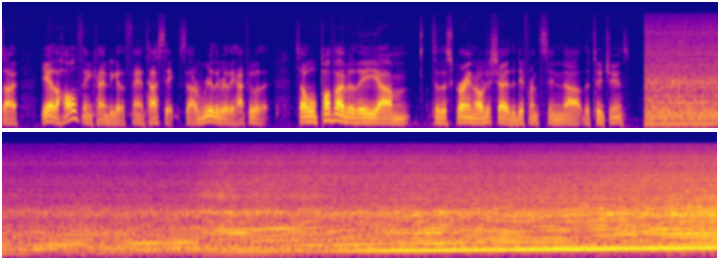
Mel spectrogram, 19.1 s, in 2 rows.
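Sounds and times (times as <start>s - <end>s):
car engine revving on dyno: 8.6s - 19.0s.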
